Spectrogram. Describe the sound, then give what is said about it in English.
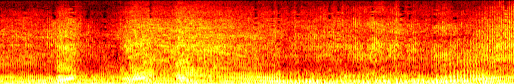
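A motocross bike engine revs hard as the rider goes into a right-hand berm turn, its buzzing pitch climbing and dropping in a couple of quick surges before settling into a lower, rough drone. Loud and continuous, with no voices. “There's one berm that he goes into this right-hander, and you can hear the bike.”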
